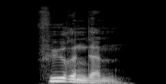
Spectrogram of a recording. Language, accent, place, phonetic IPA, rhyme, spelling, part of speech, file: German, Germany, Berlin, [ˈfyːʁəndəm], -yːʁəndəm, führendem, adjective, De-führendem.ogg
- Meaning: strong dative masculine/neuter singular of führend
